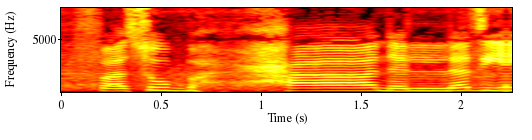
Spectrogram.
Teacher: ہا کو ہم وسط حلق سے ادا کرتے ہوئے ایک الف کے برابر لمبا کریں گے، نون کو لام میں داخل کریں گے.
